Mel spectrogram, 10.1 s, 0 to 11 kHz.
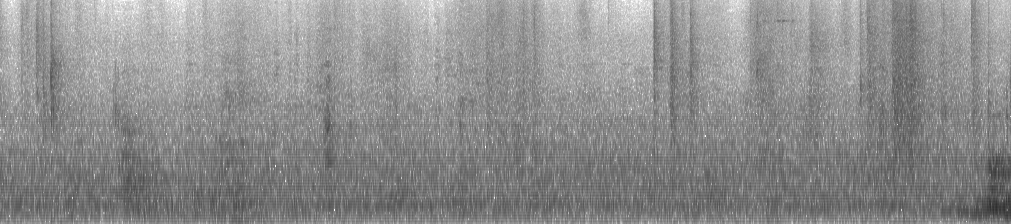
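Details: Two captive chimpanzees playing together at a zoo in Nagoya, Japan, recorded in May 2016, now and then laughing: soft, breathy, irregular bursts over a steady background hiss, with a louder noisy burst at the very end.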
